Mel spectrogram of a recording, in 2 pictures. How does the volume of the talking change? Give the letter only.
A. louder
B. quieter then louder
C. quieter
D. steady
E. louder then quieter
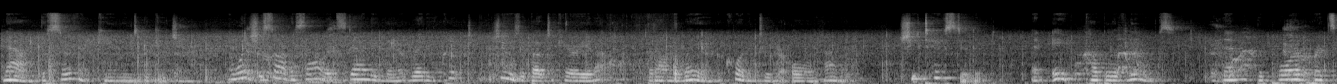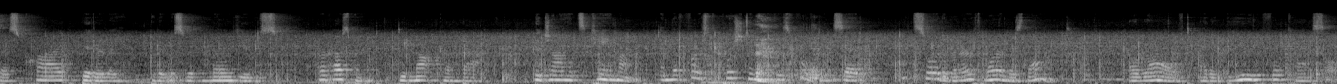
D.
